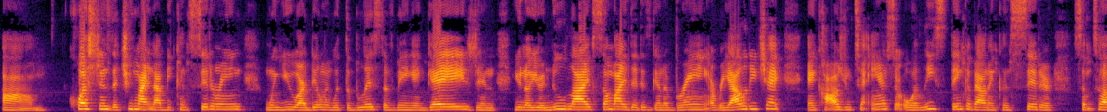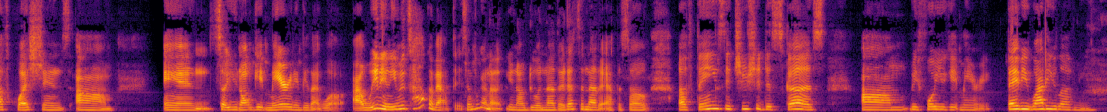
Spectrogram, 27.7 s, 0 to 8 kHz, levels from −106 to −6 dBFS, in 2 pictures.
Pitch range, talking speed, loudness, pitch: 165-200 Hz, 200 wpm, -24 LUFS, 185 Hz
